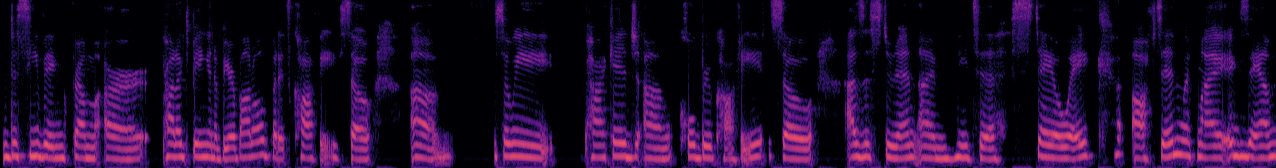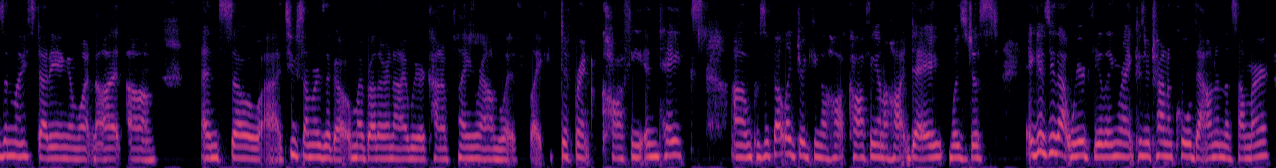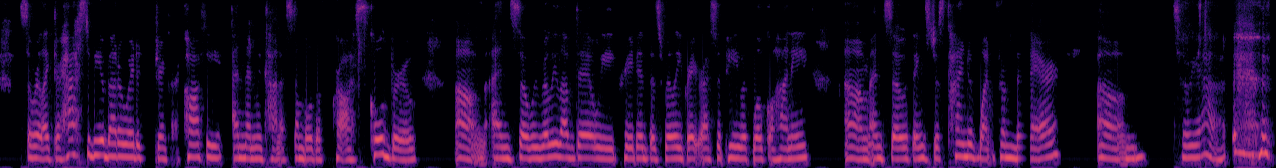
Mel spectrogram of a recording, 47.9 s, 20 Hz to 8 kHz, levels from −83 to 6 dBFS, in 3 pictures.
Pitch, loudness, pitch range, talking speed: 205 Hz, -35 LUFS, 195-225 Hz, 180 wpm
